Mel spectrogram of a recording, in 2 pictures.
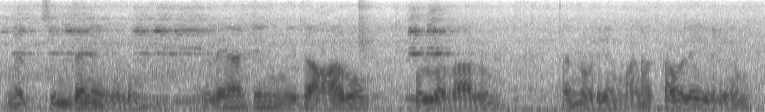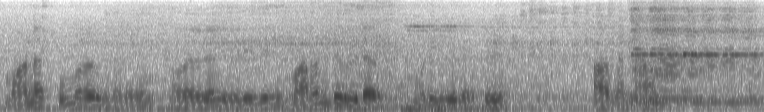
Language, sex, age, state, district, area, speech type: Tamil, male, 30-45, Tamil Nadu, Ariyalur, rural, spontaneous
